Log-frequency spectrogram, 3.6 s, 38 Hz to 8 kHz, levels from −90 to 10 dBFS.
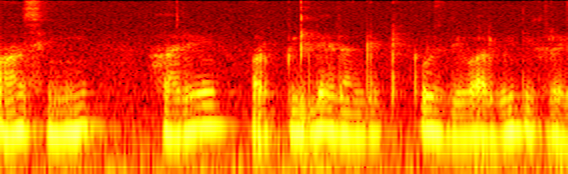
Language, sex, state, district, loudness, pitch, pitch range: Hindi, male, Uttar Pradesh, Jyotiba Phule Nagar, -16 LUFS, 135 Hz, 125-140 Hz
